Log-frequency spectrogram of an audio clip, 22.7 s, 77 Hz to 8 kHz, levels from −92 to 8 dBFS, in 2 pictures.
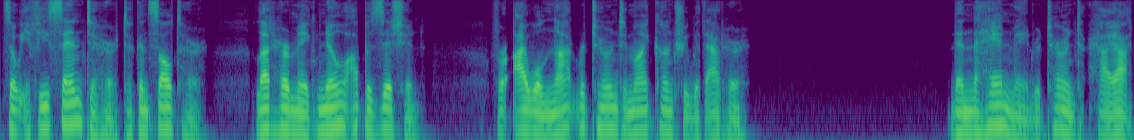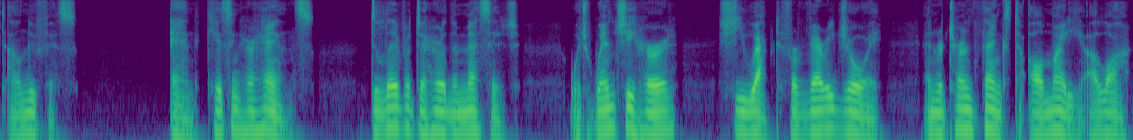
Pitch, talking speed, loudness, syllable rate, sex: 95 Hz, 150 wpm, -23 LUFS, 4.7 syllables/s, male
